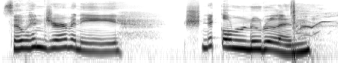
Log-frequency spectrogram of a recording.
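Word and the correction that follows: Schinkennudeln: It's Schinkenudeln.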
